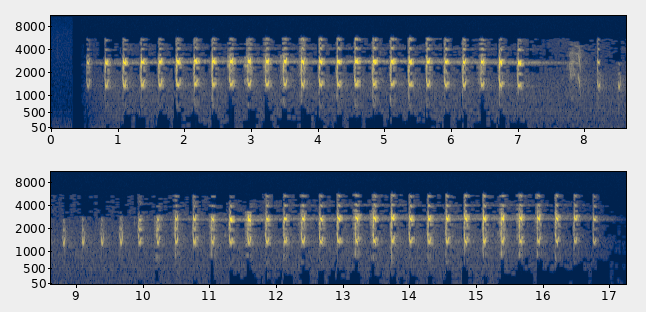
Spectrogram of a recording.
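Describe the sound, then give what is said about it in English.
A marsh shorebird calls in a long, steady run of squeaky, bark-like notes, clear, pausing briefly midway before the rapid series starts up again. “It reminds me of a shorebird, which of course it is.”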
